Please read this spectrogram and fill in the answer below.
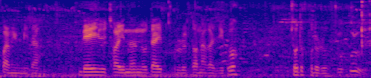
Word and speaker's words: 조드푸르: 내일 저희는 우다이푸르를 떠나가지고 조드푸르로 조푸르 갑니다. 조푸 어감이 좀 그렇지만 조푸 잘해야 될 발음 조드푸르 조드푸르 식사하시네요 또 식사하시네요 또 매네요 식사하시네요 먹고 노는 게 일이죠 뭐 좋은 저녁 되세요.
